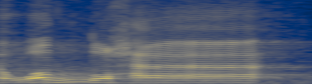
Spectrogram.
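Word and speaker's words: والضحى: Tapi alif tidak menerima apa? Harakat. Karena itu dibacanya wadduha. Paham?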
